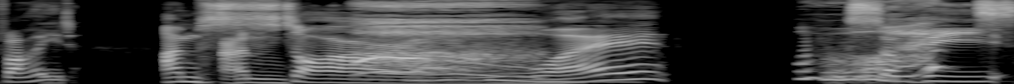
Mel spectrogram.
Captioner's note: gasps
